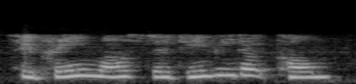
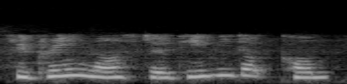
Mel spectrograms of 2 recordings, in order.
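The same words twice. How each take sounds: The two takes are said the same way.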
